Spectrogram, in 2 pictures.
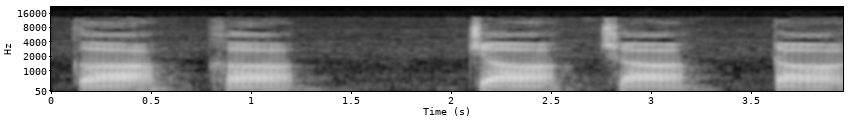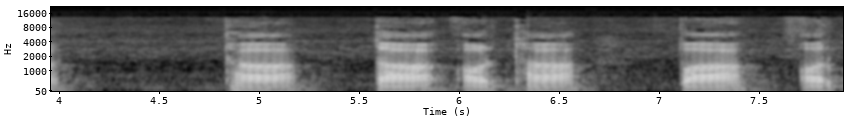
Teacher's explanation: लेकिन जो हमारा क, ख, च, छ, ट, ठ, त और थ, प और फ है, ये सब बोलने पे हमारे कंठ में कंपन उत्पन्न नहीं होती।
